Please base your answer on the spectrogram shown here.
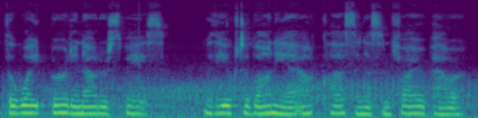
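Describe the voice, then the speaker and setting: A woman playing a serious, reserved young fighter pilot in a game, speaking in a measured, grave way. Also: on the low side, level tone, background noise, close to an everyday voice.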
